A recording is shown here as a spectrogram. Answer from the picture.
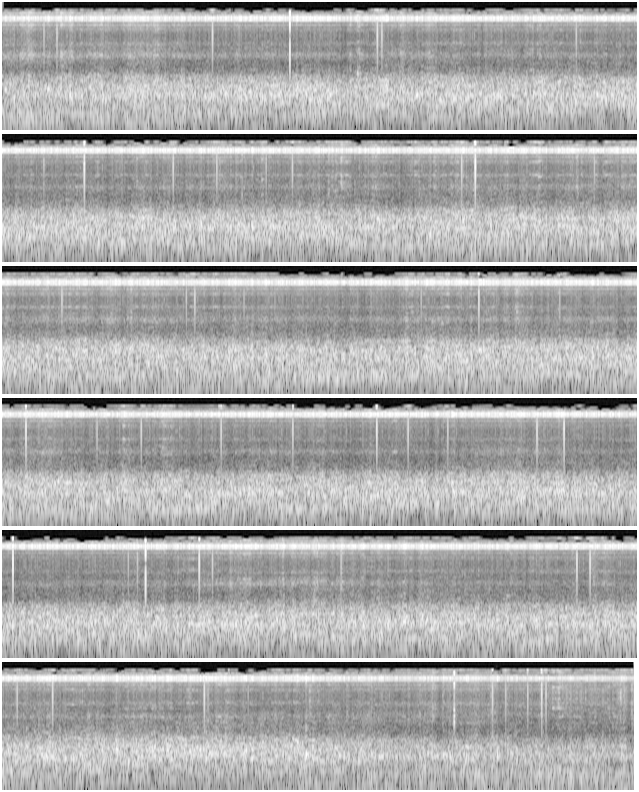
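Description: Steady rumble of a narrow-gauge train in motion, heard from an open wagon: wheels and running gear on the track, with faint light clicks.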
